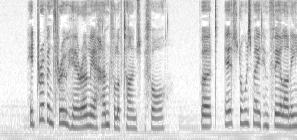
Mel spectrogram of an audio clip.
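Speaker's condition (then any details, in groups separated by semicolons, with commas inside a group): No condition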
